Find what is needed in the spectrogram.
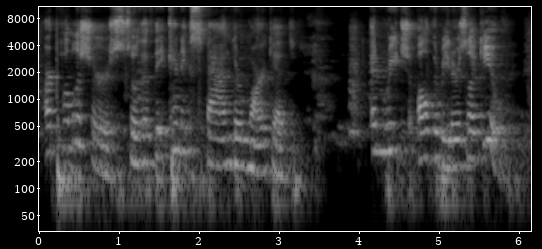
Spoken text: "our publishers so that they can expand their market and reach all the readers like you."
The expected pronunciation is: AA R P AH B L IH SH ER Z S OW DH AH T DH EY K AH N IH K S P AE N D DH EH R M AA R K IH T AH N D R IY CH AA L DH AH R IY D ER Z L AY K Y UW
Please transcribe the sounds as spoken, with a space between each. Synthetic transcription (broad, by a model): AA R P AH B L IH SH ER Z S OW DH AH T DH EY K AH N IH K S P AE N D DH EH R M AA R K IH T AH N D R IY CH AA L DH AH R IY D ER Z L AY K Y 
